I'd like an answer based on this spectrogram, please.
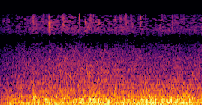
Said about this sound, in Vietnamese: Bên ngoài trời mưa to, nước mưa che khuất cả mặt kính xe.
